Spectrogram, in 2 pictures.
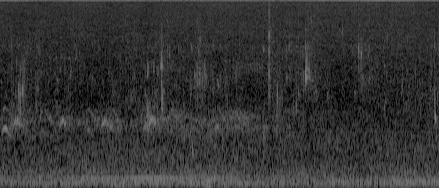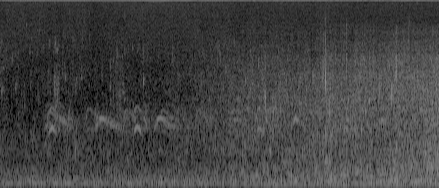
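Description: Quiet river ambience with faint, scattered bird calls. A motorboat's engine hum grows steadily louder toward the end as the boat approaches.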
